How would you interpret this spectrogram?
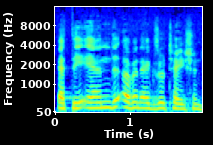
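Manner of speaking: normal talking voice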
